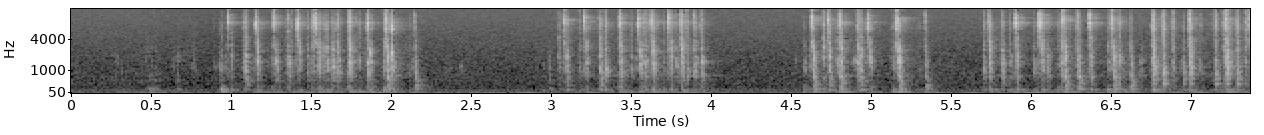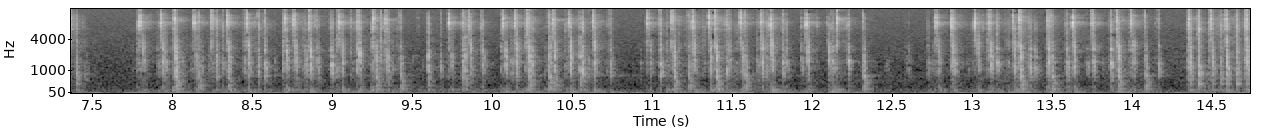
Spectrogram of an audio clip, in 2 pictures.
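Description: Fingertips type fast on the keycaps of a backlit black plastic mechanical keyboard. Bursts of rapid, bright clacking keystrokes come in quick runs, separated by brief pauses, each click short and dry with almost no ring.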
